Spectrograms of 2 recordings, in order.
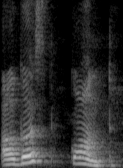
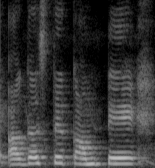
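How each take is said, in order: First: The surname has a nasal vowel without m: Kont. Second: The surname ends with an added vowel: Komte. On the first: The speaker calls it right. "सही प्रोनाउंसिएशन की बात की जाए तो उनका नाम है अगस्त कॉन्त" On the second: The speaker calls it wrong. "बहुत तरह के नाम का हम लोग उच्चारण करते हैं अपने सुविधा के अनुसार"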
